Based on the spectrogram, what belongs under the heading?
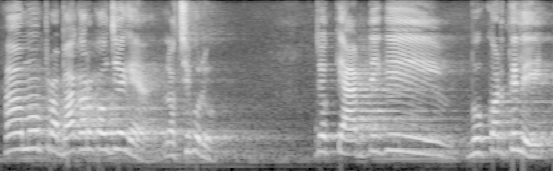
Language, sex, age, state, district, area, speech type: Odia, male, 45-60, Odisha, Nayagarh, rural, spontaneous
